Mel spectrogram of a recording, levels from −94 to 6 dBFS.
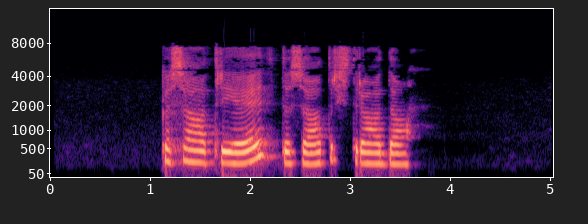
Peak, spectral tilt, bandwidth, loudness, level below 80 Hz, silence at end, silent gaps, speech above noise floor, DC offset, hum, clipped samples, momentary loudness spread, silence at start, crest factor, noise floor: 0 dBFS; -5 dB/octave; 7.8 kHz; -12 LUFS; -56 dBFS; 1.45 s; none; 64 dB; under 0.1%; none; under 0.1%; 9 LU; 1.1 s; 14 dB; -75 dBFS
